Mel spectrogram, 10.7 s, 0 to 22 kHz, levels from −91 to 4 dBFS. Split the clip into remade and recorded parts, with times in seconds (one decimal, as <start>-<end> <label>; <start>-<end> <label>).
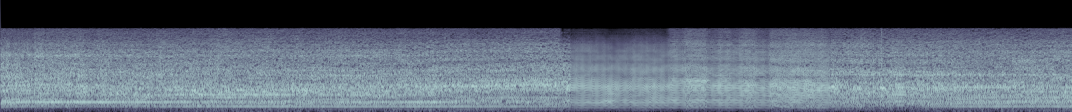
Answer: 0.0-5.7 recorded; 5.7-8.3 remade; 8.3-10.7 recorded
